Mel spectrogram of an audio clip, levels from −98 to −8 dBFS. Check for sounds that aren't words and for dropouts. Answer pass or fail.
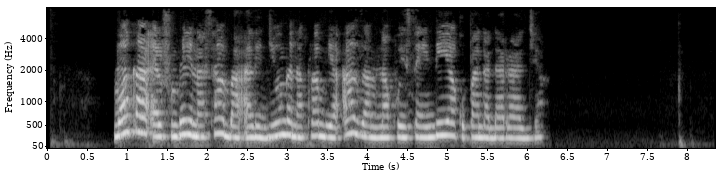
pass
